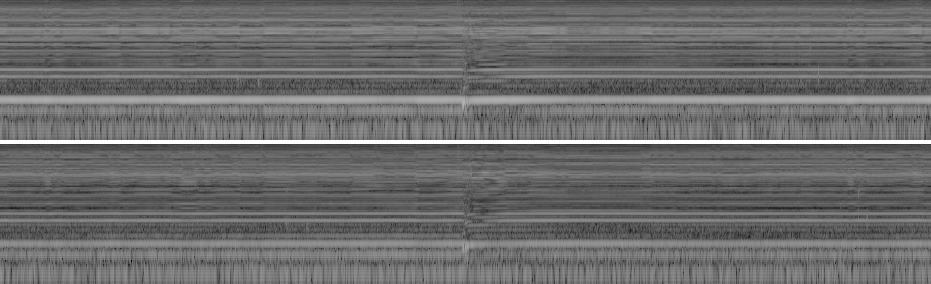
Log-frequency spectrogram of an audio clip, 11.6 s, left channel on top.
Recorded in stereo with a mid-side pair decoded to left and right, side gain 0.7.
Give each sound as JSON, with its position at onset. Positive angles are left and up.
{"t": 0.0, "sound": "a machine running", "azimuth_deg": 45, "distance_m": 2.5}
